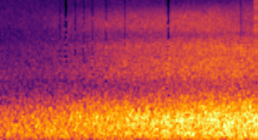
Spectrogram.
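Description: Sea surf washing onto the beach at Budva, Montenegro, in November, a steady, dense roar of breaking waves with wind noise, continuous and fairly close with no voices.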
